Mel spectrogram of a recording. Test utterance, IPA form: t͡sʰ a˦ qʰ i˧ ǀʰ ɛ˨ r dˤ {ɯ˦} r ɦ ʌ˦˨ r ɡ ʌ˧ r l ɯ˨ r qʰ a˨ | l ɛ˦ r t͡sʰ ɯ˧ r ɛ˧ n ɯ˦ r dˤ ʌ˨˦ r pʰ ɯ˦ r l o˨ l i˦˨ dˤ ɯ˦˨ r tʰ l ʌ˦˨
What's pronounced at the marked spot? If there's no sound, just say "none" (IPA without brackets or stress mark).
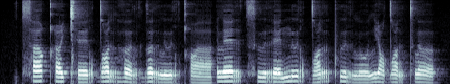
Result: u˦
